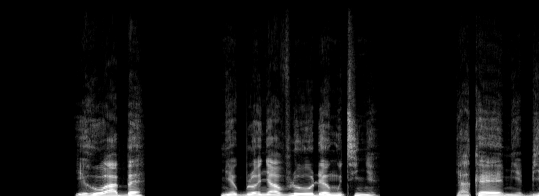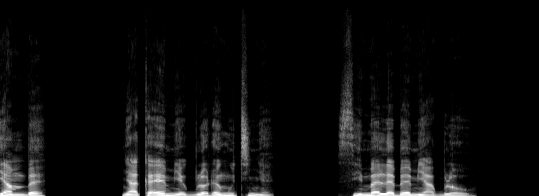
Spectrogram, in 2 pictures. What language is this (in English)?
Ewe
